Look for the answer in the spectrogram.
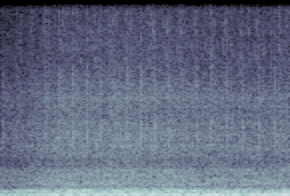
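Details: Manual-transmission car just reassembled after teardown for a gnarly noise when pulling off in gear: idle with steady low drone and faint uneven tapping, about three to four knocks a second; noise returned, cause unconfirmed.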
